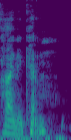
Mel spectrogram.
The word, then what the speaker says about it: Heineken: I'm sorry, trans girl, but it is Heineken.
